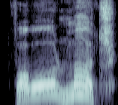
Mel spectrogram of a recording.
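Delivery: high, loud marching order; generals' cry. A narrator's reading. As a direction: cry out the command to the troops. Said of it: "cried all the generals with one voice".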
